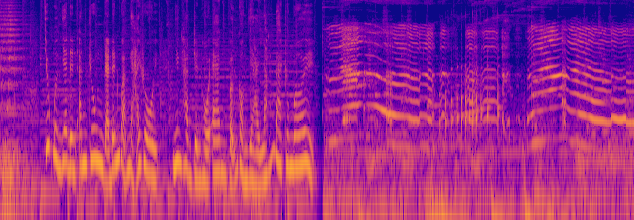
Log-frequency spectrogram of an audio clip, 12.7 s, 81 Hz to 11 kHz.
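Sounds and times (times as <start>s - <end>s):
speech: 0.9s - 6.4s
young child crying on a family road trip: 6.5s - 12.6s.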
